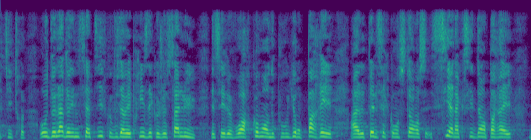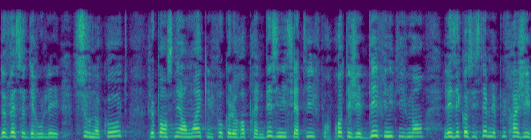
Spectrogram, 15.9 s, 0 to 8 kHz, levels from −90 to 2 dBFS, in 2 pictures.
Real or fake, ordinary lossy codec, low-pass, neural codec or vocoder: fake; none; 7.2 kHz; codec, 16 kHz, 16 kbps, FreqCodec, smaller model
